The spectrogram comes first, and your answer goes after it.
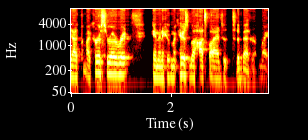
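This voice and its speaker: A man talking at a very fast pace. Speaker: software company rep giving product demo. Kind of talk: product demo on a call. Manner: casual, halting with many restarts.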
